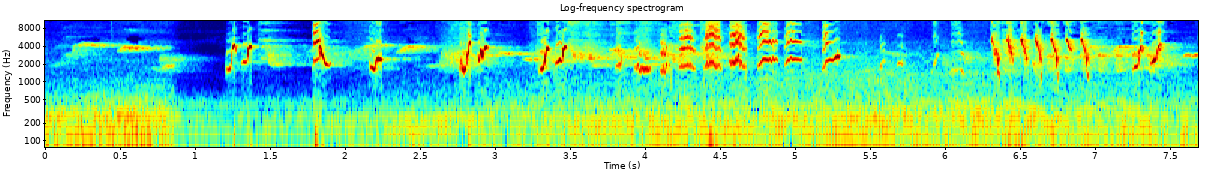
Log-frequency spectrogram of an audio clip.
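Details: Cucak kombo tutor recording with 'tembakan' character for young white-rumped shamas. Varied whistled and cracking notes build into long runs of rapid, machine-gun-like staccato clicks.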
